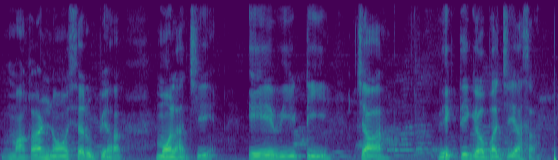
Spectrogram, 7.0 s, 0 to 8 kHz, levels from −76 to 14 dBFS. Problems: background sounds at intervals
